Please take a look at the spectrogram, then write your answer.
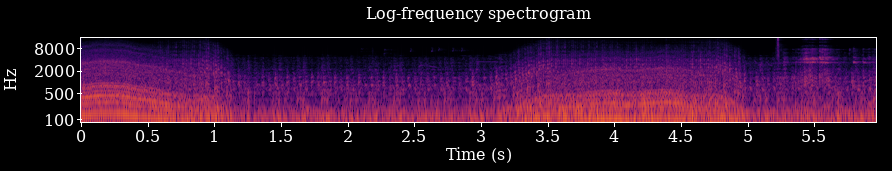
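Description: A car engine idles in My Summer Car, a steady mid-pitched rumble that rises in two long revving swells, near and loud, with no voices.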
